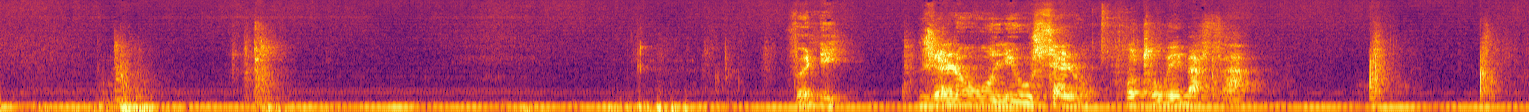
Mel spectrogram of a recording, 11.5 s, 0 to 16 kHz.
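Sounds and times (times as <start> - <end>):
steady low hum: 0.0 - 11.4
front door being opened: 0.7 - 2.3
speech: 6.0 - 9.5.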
